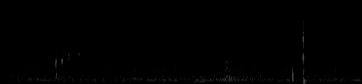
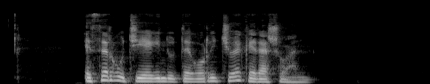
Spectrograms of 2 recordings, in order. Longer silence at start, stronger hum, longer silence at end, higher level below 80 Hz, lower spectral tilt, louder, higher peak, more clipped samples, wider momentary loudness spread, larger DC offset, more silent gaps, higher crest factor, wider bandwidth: second, 0.05 s vs 0.85 s; neither; second, 0 s vs 1.2 s; second, -84 dBFS vs -64 dBFS; second, -4 dB/octave vs -5.5 dB/octave; second, -63 LUFS vs -23 LUFS; second, -32 dBFS vs -6 dBFS; neither; about the same, 12 LU vs 10 LU; neither; neither; first, 34 dB vs 18 dB; about the same, 10.5 kHz vs 11.5 kHz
